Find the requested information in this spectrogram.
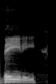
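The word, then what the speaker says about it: Beattie: uh bestselling novel and I think that's actually pronounced batty and Batty's best-selling novel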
